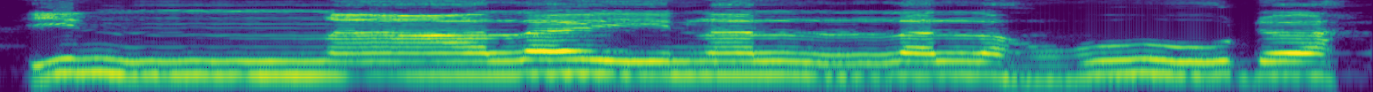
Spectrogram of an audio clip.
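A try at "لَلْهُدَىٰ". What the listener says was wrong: Hunya pendek. Lal huda. Iya, kepanjangan. Terlalu panjang tadi.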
